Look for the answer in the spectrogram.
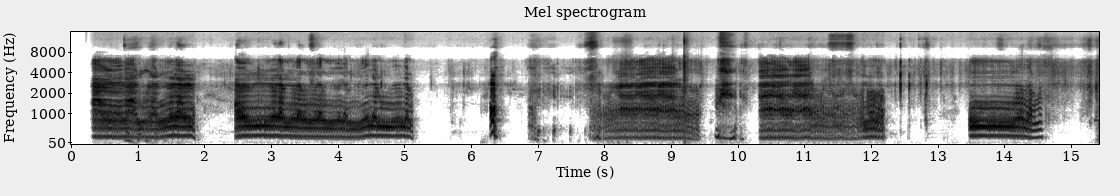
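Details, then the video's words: Small Pomeranian growling while eating, guarding its food; long rumbling growls lasting two to three seconds each, rough and harmonic-rich, separated by brief pauses with chewing and crunching noises between. "포메 쪼꼬미 댕댕이 으르렁... 먹방"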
